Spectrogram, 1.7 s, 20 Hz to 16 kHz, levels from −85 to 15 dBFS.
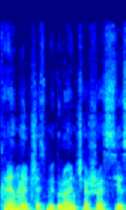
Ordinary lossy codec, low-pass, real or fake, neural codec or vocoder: AAC, 48 kbps; 14.4 kHz; real; none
